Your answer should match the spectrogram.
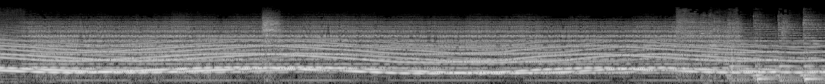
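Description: Instrumental break in a Kannada film song: several long tones slide slowly up and down, crossing one another like a siren, over a steady low drone, with no drums. A beat comes back in near the end.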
